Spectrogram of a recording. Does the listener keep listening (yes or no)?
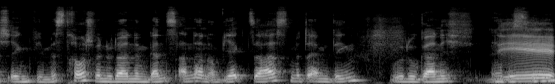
no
